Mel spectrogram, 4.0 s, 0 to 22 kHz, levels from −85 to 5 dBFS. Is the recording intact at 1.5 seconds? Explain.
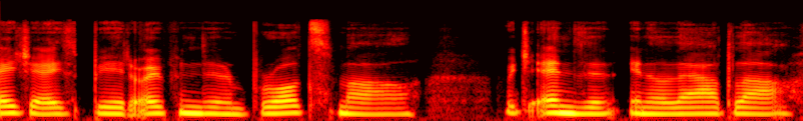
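Yes, the speech at 1.5 seconds plays through intact, with no dropout, click or other fault at that moment.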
